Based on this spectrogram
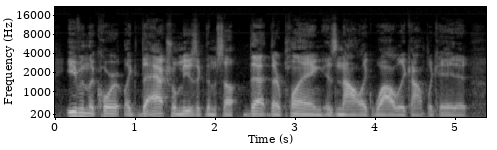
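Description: Speaking in a plain, everyday voice, a man keeps a moderate pace with hardly any pauses. His pitch is fairly low and his intonation fairly even. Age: 30s. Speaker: podcast host. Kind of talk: casual chat. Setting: studio.

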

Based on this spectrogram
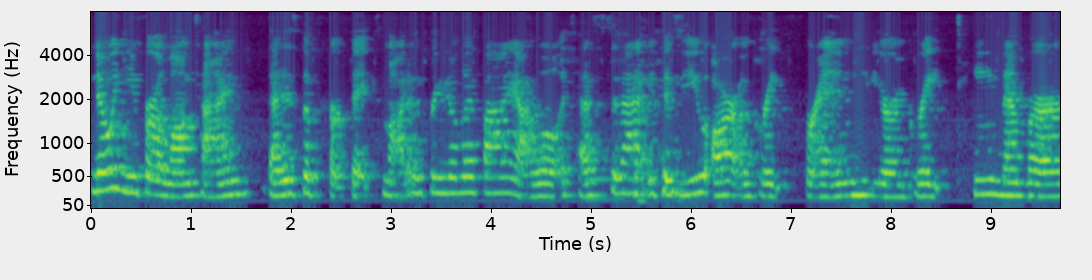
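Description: A woman speaks in a normal speaking voice, pitched fairly high. Her pace is fairly slow, with ordinary pitch variation. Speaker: podcast host. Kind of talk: casual interview chat. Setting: studio.

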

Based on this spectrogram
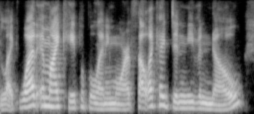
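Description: On a very clean recording with a silent background, a woman with a Canadian accent speaks in very wide pitch swings. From Ontario, Canada. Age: 30s. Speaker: self-acceptance advocate. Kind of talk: interview. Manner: animated.

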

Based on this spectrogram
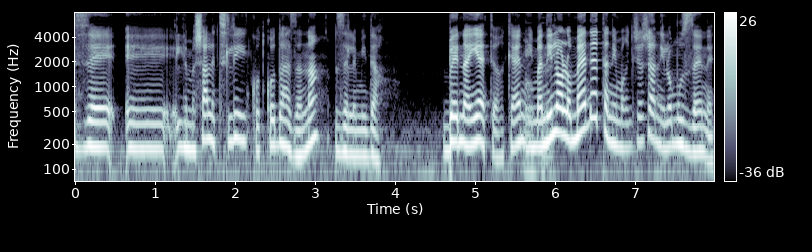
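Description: The speaker is a woman with a medium pitch. Her intonation is lively. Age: 50s. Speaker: naturopath. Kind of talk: interview.

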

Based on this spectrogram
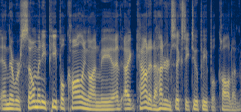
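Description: On a very clean recording with a silent background, a man with a Midwestern American accent talks fairly quickly at medium pitch with lively intonation. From central Ohio, US. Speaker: sales trainer and author. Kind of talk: casual interview.

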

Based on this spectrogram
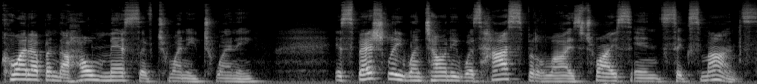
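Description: A woman's ordinary speaking voice, fairly low in pitch. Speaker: podcast co-host. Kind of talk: scripture reading and devotional talk.

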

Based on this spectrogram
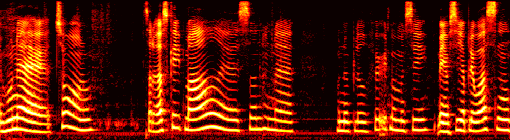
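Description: A woman with an unremarkable speaking voice and a fairly high pitch speaks at a moderate pace with fairly even intonation. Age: 30s. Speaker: debut author. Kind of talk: casual interview.

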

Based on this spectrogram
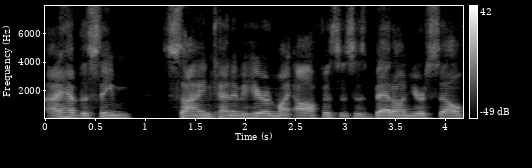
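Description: Someone with an American accent speaks in an unremarkable speaking voice at a moderate pace, with fairly even intonation and a quiet background. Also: man. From Nevada, US. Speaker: podcast co-host. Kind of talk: casual chat.

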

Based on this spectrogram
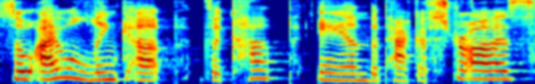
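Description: In a very clean recording with a silent background, a woman speaks with an American accent at a high pitch. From Texas. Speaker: podcast host, small business owner. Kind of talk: solo podcast monologue. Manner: animated.

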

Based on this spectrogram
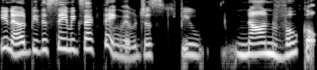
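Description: A woman has a normal speaking voice, fairly high in pitch with ordinary variation. The sound is dry and close with no echo, and the recording is very clean against a silent background. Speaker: podcast co-host. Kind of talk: casual chat.

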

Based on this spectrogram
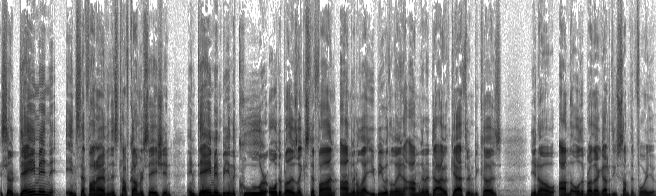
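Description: A man's normal speaking voice with an American accent, medium pitch and ordinary pitch variation, at a fairly quick pace in a dry, close sound with no echo. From Boston. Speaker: comedian. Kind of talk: casual chat.

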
